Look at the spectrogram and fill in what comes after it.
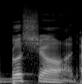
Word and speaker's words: Bashaud: It's Bashaud. – Are you sure you didn't just misspell it? I think it's Bashaud Breeland.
